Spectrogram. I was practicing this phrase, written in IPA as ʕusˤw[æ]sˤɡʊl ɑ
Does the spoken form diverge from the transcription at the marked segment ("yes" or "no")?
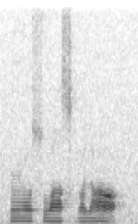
no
